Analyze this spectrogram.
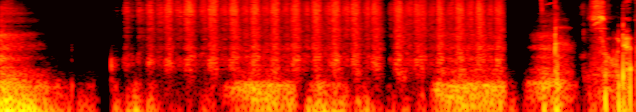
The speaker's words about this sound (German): Dann nehme ich hier mal eine kleine Handreibe.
